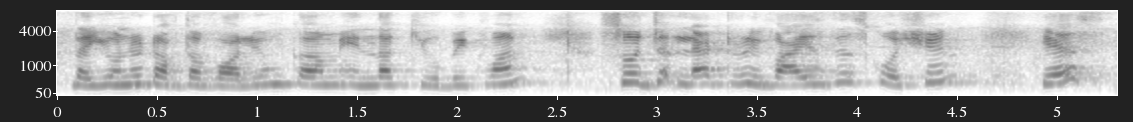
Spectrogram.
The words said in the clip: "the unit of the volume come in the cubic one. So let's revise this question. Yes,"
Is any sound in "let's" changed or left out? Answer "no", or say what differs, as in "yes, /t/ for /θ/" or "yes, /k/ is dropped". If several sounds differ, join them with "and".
yes, /s/ is dropped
